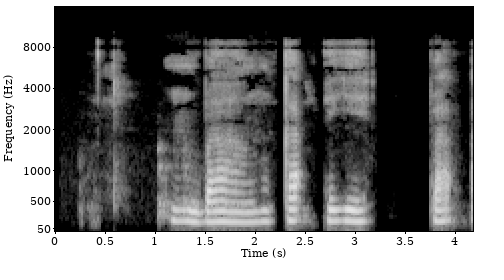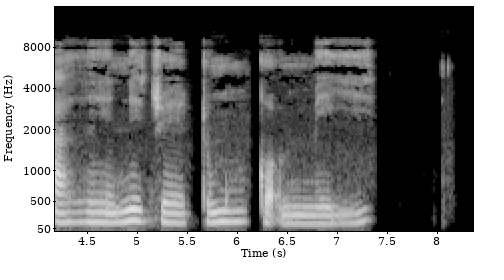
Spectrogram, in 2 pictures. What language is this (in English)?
Ngiemboon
